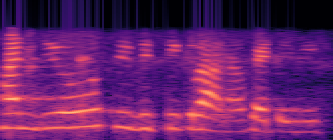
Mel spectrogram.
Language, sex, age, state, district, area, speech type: Punjabi, female, 18-30, Punjab, Barnala, urban, conversation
